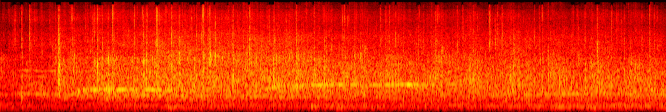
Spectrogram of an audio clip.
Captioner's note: audience applauds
